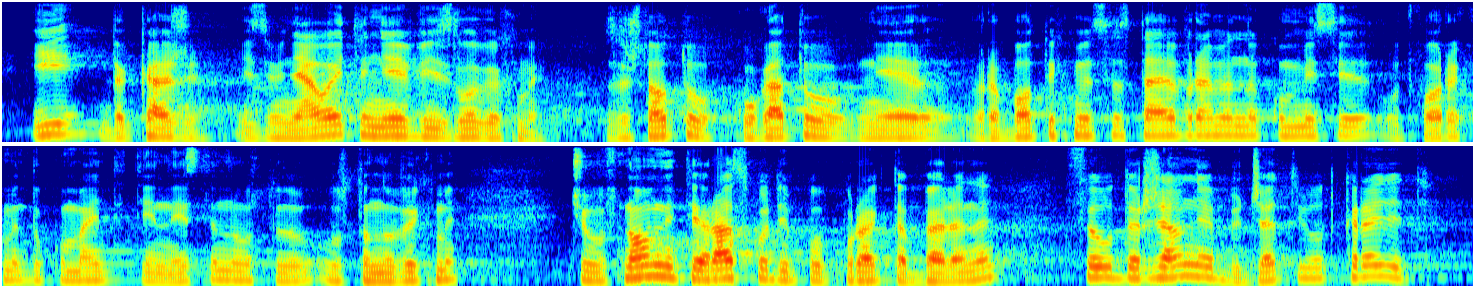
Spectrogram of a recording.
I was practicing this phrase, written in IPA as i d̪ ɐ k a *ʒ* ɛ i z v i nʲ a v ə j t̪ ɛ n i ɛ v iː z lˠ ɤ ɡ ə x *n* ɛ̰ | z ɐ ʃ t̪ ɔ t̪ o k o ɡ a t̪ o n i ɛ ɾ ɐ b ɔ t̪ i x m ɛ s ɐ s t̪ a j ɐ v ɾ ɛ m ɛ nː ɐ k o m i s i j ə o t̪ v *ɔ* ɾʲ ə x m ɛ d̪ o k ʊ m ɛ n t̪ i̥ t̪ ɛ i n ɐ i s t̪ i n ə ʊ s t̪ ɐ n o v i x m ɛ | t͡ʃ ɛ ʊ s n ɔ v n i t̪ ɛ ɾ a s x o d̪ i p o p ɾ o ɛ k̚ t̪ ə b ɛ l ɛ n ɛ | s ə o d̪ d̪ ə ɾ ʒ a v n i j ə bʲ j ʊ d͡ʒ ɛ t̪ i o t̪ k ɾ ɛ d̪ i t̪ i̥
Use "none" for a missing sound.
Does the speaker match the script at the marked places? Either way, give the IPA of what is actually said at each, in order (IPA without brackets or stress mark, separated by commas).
ʒ, m, ɔ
